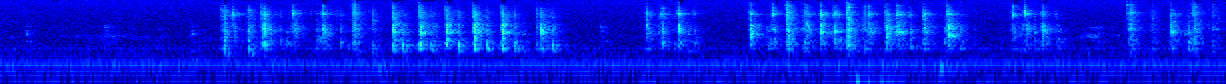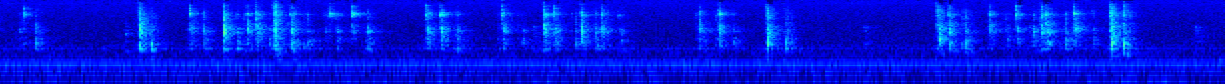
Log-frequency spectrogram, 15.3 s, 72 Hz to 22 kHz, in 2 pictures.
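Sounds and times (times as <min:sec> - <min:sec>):
faint steady electrical hum: 0:00.0 - 0:15.3
rapid typing on a computer keyboard: 0:01.4 - 0:12.7, 0:13.5 - 0:14.8.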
